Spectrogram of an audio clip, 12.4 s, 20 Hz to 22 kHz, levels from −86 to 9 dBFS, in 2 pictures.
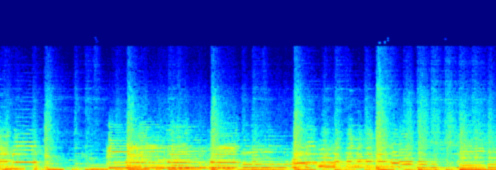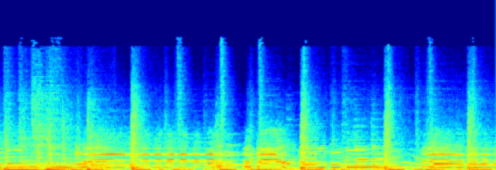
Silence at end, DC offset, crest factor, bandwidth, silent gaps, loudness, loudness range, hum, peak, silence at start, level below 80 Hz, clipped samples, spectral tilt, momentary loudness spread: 0 s; under 0.1%; 12 dB; 16.5 kHz; none; -13 LUFS; 1 LU; none; 0 dBFS; 0 s; -22 dBFS; under 0.1%; -6 dB/octave; 5 LU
